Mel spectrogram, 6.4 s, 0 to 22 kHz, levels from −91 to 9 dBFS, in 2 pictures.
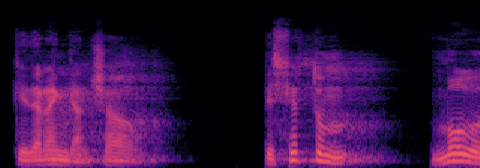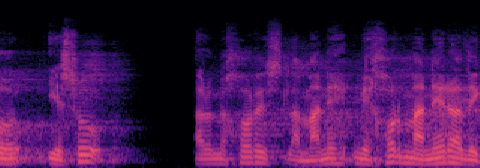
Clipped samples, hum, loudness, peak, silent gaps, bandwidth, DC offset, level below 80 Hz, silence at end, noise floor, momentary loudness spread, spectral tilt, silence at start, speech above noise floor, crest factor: under 0.1%; none; -30 LUFS; -10 dBFS; none; 13.5 kHz; under 0.1%; -66 dBFS; 0 s; -79 dBFS; 12 LU; -5 dB/octave; 0.1 s; 50 dB; 22 dB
